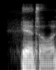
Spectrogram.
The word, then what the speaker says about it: Cantlay: Cantlay.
